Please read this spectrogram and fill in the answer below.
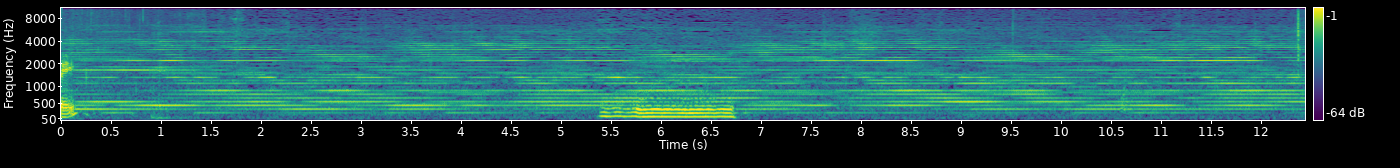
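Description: A steady sruti drone of the kind that accompanies Carnatic singing, holding its pitches unchanged. About halfway through, a louder low note is held flat for just over a second, then stops.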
